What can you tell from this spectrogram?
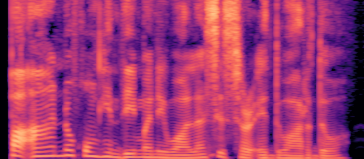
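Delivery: ordinary delivery, nothing marked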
